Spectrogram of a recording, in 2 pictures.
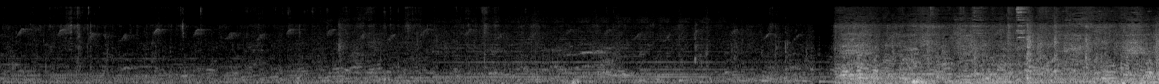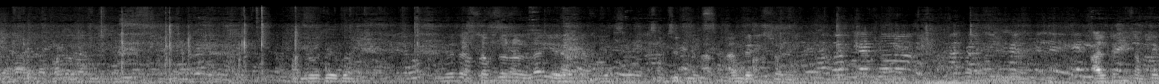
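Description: A crowd of men and women murmur and talk nearby.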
